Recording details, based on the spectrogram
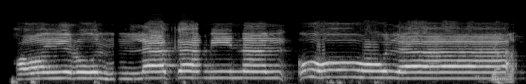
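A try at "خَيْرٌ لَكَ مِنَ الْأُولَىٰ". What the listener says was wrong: Jangan khairun. Khairul kan idgham kan, masuk ke sini. Khairul laka.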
